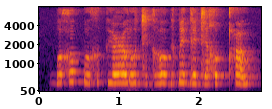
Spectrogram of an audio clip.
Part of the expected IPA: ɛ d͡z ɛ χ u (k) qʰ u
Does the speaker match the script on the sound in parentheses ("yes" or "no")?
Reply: yes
